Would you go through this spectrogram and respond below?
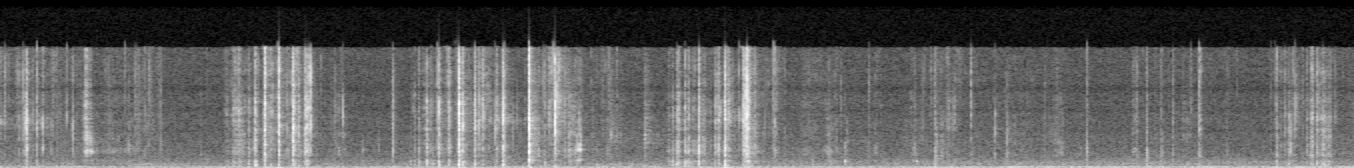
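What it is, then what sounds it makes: Dry bar soap. A small metal blade cuts and scrapes crumbly flakes from a solid, dry, old, hand-sized bar of soap held in the hand, in rapid short strokes. The result is a crisp, bright crackling that comes in clustered bursts, loudest around two, three-and-a-half to four, and five seconds, with quieter scraping in between over a faint low hum.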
